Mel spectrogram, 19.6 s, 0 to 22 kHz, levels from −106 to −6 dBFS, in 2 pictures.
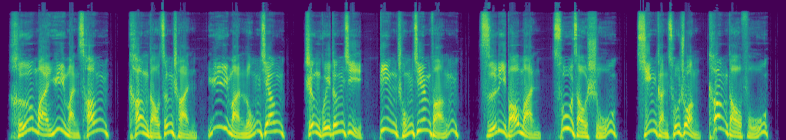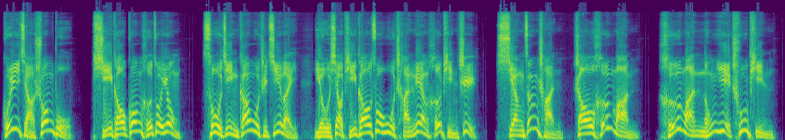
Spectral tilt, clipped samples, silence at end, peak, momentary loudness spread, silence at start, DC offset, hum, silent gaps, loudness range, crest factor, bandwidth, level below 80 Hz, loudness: -4 dB/octave; under 0.1%; 0.1 s; 0 dBFS; 7 LU; 0.15 s; under 0.1%; none; 7.87-7.91 s, 15.93-15.98 s; 2 LU; 12 dB; 16.5 kHz; -36 dBFS; -11 LUFS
